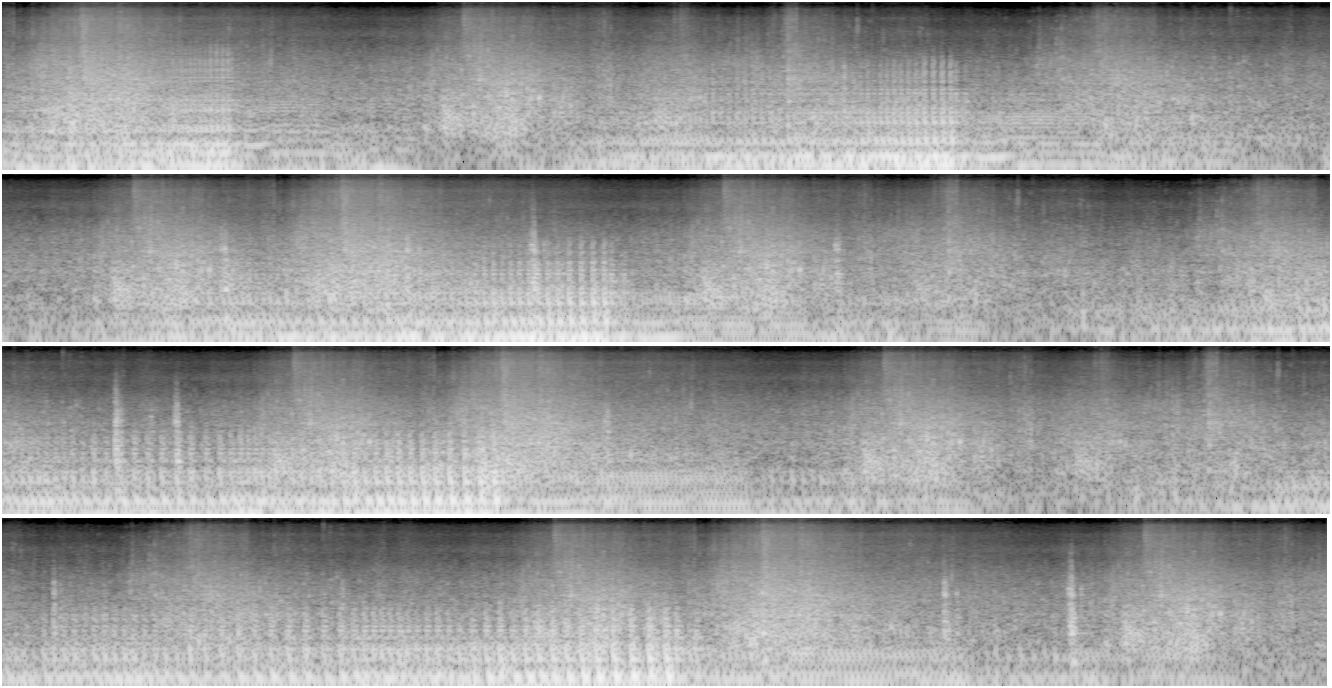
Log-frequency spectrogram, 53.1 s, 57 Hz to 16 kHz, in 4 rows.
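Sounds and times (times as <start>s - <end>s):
low rumble: 0.0s - 53.0s
waves washing: 0.0s - 53.0s.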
